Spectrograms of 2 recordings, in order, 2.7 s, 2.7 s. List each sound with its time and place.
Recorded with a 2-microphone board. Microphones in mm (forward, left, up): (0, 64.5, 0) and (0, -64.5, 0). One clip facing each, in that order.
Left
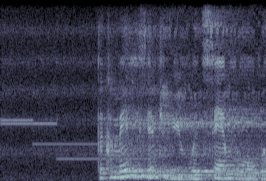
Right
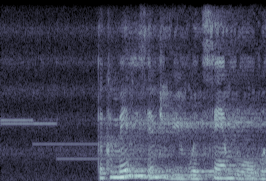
1.0 s a woman speaking: 20° right (ahead or behind), 1.2 m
